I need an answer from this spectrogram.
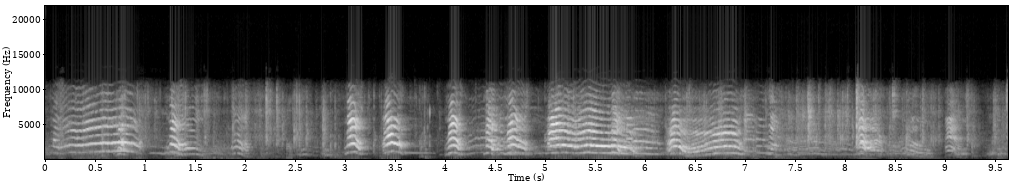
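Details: Three-week-old White Swiss Shepherd puppies, impatient while waiting for their mother Cova to return and feed them, indoors; several high whines and yelps overlap, rising and falling, in short bursts with brief pauses.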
